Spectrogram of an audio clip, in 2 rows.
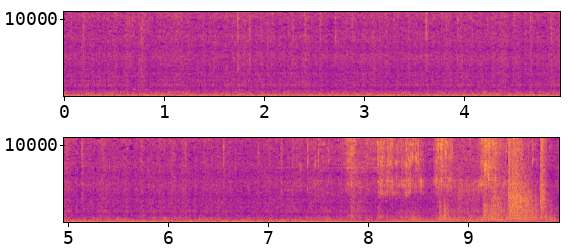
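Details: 1972 Ford Custom cold start, recorded at the tailpipe: deep, steady, even rumble with no misses or ticks; a loud, healthy V8 idle.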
